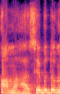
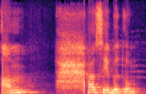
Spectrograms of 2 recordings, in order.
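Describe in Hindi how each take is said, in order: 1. h सादी, हल्की साँस वाली आवाज़ है। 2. h एक कसी हुई आवाज़ है जो गले के बीच से निकलती है। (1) "अम हसिब तुम नहीं पढ़ना" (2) "ये हा बरीक है, जो गले का दरमियान है वहां से ये हा अदा होती है"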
